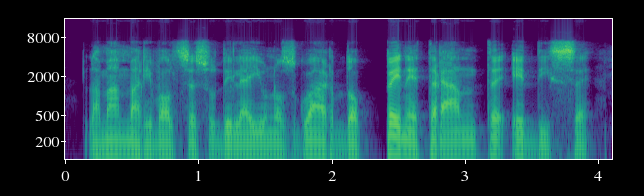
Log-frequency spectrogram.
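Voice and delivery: ordinary delivery

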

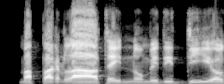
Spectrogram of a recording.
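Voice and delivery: loud, frantic cry; delirious shout. A narrator's reading. Alberto begging Velleda to speak, delirious shout. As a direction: shout it half out of your mind. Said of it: "gridò delirante".

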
